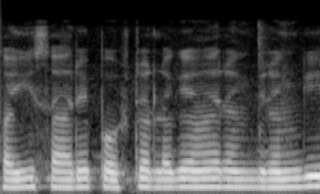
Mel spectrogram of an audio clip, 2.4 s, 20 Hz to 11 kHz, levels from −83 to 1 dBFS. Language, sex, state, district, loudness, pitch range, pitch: Hindi, male, Uttar Pradesh, Lucknow, -13 LUFS, 135-145 Hz, 140 Hz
